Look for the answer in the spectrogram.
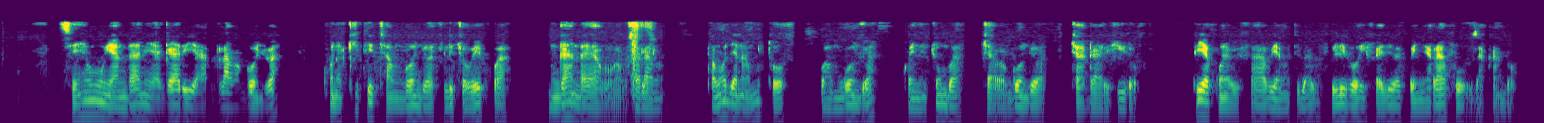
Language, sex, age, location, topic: Swahili, male, 36-49, Wajir, health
